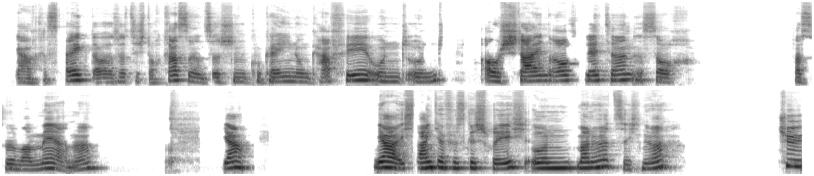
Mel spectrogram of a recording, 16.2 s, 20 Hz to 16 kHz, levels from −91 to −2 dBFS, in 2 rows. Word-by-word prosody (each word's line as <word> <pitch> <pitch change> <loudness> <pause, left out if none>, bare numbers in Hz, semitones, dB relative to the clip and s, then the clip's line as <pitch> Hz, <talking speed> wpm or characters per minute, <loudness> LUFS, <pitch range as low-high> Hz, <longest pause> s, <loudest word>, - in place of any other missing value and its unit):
Ja, - - -6
Respekt, 205 +2 -2
aber 140 +2 -5
das 140 +1 -11
hört 155 0 -11
sich - - -13
doch 125 -2 -15
krass 200 +5 -1
an. 150 -5 -7
Zwischen 150 +1 -9
Kokain 160 +2 -7
und 155 -2 -8
Kaffee 200 +6 -1
und 165 -7 -7
und 160 +8 -8 0.3
auf 170 - 0
Steinen 180 +2 +3
draufklettern 195 +2 -2
ist 215 -2 -11
doch 150 -2 -6 1.0
was - - -7
will 180 -1 -3
man 160 0 -3
mehr, 195 -3 +1
ne? 210 +6 -5 1.2
Ja. 230 +2 +5 1.2
Ja, 220 -3 +9
ich 195 +1 -3
danke 225 +3 +6
dir - - 0
fürs 210 -1 -2
Gespräch 210 +1 0
und 210 +1 +3
man 215 +1 +3
hört 255 +1 +1
sich, 180 -2 -11
ne? 225 +5 -1 1.1
Tschü 275 -2 +3
200 Hz, 140 wpm, -23 LUFS, 165-215 Hz, 1.2 s, Ja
